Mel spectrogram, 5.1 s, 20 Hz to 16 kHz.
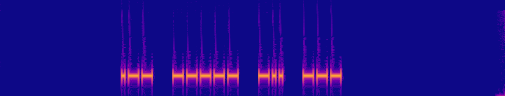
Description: Morse code, heard as a keyed tone, about 34 wpm, spaced as for 25 wpm, 700 Hz. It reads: W0DO
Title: USA Call Signs - 4 Characters - 2x Character Spacing - 35wpm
